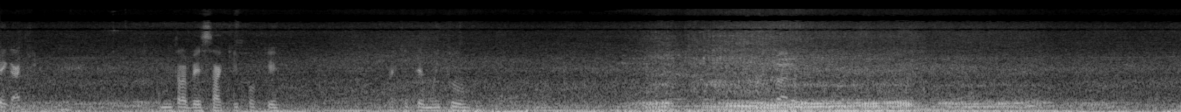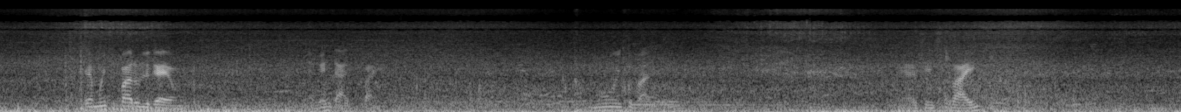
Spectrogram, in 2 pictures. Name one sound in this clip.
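Car engines hum and tyres hiss on a wet street nearby.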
